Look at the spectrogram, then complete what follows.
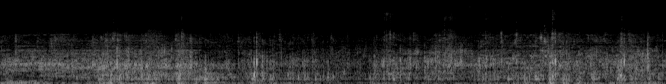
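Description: Electric mountain bike rolling over a rough trail: steady rushing tyre and ground noise with frequent sharp knocks and rattles as it hits bumps.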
